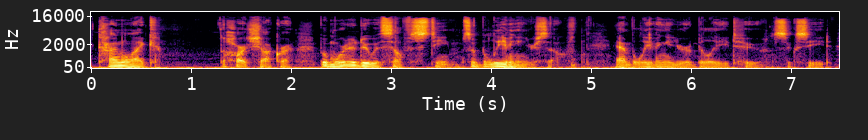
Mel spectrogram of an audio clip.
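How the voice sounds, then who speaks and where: A man with an extremely low voice murmurs softly and closely, as in an ASMR session. His delivery is gentle, unhurried and breathy, often dropping into a whisper, with a little ambient noise behind him. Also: fairly even intonation. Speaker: ASMR reiki session host. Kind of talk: ASMR guided relaxation, speaking softly to the listener.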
